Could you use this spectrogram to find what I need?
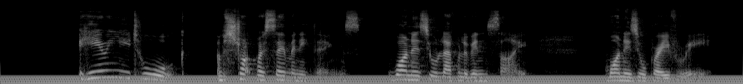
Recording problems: electrical hum; loud; throughout; 60 Hz, 10 dB below the speech

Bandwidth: 14.5 kHz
